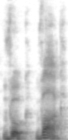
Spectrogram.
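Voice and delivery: "voc, voc" as "voke", then "vahk"; long then short, both stressed. Shown as a demonstration. Teacher showing same stress, changed vowel, long then short. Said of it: "they're both stressed".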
